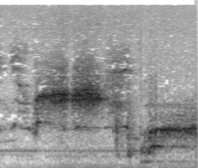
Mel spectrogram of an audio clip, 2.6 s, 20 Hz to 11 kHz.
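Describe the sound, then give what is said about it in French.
An excited child screams while unwrapping a Nintendo 64 Christmas present. The scream is a loud, sustained, high-pitched cry that drops into a lower wail, over steady background noise. “C'est un enfant en train de déballer ses cadeaux à Noël. Aïe. Il reçoit un Nintendo 64 puis il est tellement excité. La petite fille aussi. Attends, il faut l'entendre crier.”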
